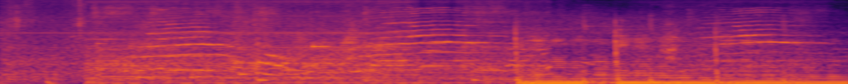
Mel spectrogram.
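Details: A mother cat, a café's mascot, gives drawn-out, wavering meows that rise and fall as she calls anxiously for her kittens on the café roof at closing time, signalling "mom is here". Background music plays.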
